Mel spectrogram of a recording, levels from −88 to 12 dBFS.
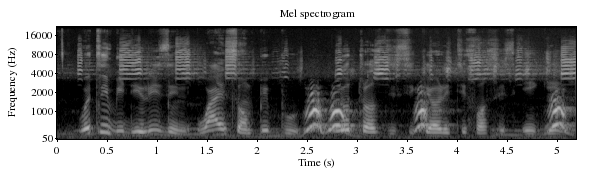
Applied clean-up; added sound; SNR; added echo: none; Fowl + Bark; -4 dB; none.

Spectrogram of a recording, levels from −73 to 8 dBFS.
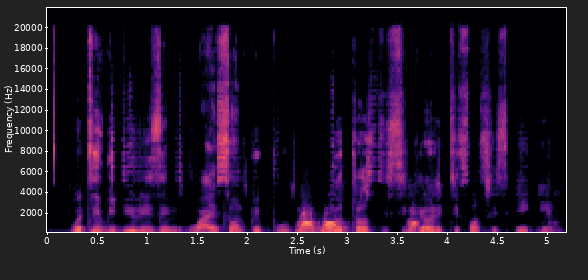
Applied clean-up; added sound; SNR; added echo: neural mask model DeepFilterNet 3.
